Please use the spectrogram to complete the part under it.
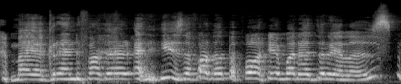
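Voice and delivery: slow, high-pitched hammed-up Italian accent; ridiculous Italian accent. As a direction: stretch it out in cartoon Italian. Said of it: "I apologize to all Italian listeners".

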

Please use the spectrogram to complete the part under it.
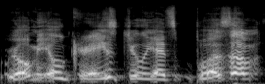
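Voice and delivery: slow, very high, loud stoner reading; stoned student reading. Retold or imitated. Stoned student reading Shakespeare to class, high loud squeal. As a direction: belt it out high and drawn-out, mimicking a baked kid. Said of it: "And he goes".

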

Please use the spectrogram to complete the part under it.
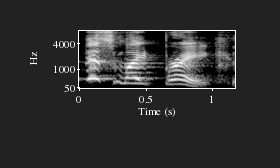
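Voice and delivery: high, slow, worried; mock panic. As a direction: fret about a bending leg. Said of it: "I could kinda feel like".

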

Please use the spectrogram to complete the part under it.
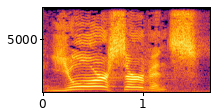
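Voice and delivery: drawn-out, fawning mock appeal; butter up the boss, very slowly; slow, whiny stress on "your servants"; sucking up. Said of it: "sucking up to Pharaoh".

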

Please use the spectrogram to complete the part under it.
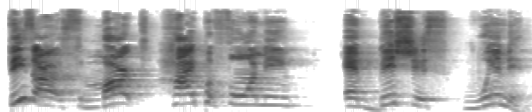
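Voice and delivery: slow, deliberate stress on each phrase; hammering home each word slowly; slow emphatic list. Real, not acted. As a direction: lay each point down slowly.

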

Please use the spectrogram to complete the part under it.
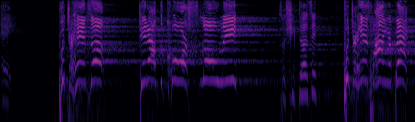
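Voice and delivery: loud, high barked orders, slowed; police commands. Retold or imitated. Officer shouting orders at the lady in the car. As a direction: command like an officer with gun drawn. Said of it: "And he says".

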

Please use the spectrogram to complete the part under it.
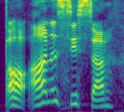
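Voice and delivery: normal talking voice

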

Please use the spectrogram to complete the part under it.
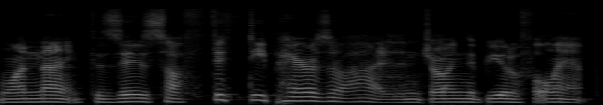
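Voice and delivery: plain reading voice

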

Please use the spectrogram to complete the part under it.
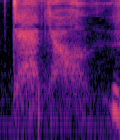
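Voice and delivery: hushed, eager whisper; excited whisper. A narrator's reading. Victoria greeting Daniel at the table, excited whisper. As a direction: whisper it like a secret you're bursting to share. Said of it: "she whispered excitedly".

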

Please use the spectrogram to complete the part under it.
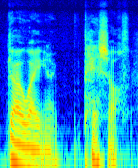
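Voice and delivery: ordinary talk

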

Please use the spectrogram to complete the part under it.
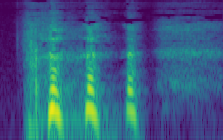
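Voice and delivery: real burst of high laughter; short high giggle. Real, not acted. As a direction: laugh out at your own joke. Laughs at own joke.

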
